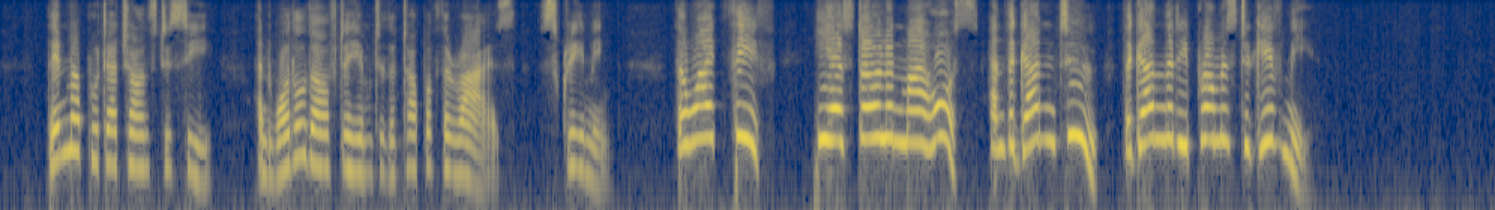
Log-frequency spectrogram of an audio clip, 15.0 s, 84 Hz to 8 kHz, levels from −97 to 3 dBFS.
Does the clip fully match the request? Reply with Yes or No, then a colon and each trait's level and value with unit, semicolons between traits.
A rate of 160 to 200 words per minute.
No: average, 145 wpm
